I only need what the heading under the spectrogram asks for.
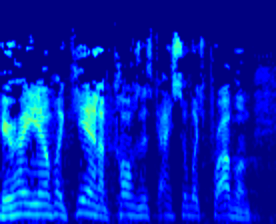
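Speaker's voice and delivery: ordinary talk, nothing marked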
